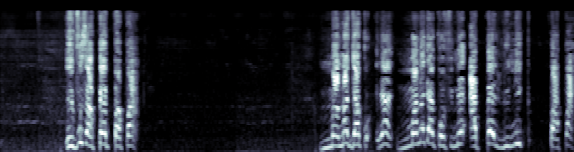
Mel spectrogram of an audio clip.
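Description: A young man speaks animatedly, close up.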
